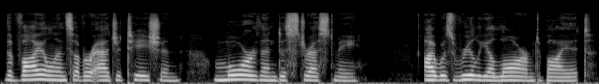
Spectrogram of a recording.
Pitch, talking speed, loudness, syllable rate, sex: 190 Hz, 140 wpm, -16 LUFS, 5.0 syllables/s, female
